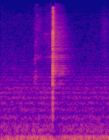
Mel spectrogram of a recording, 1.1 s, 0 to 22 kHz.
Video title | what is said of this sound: Monthly Knife Club Onyx - October 2021 - Cold Steel Voyager & CRKT Xan - Unboxing & Review | that is a good sound though wait listen to that listen it's a good solid sound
